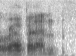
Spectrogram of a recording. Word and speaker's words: Rabin: There we go, Rabin. Yeah, thank you. I'm not very good at pronunciation.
